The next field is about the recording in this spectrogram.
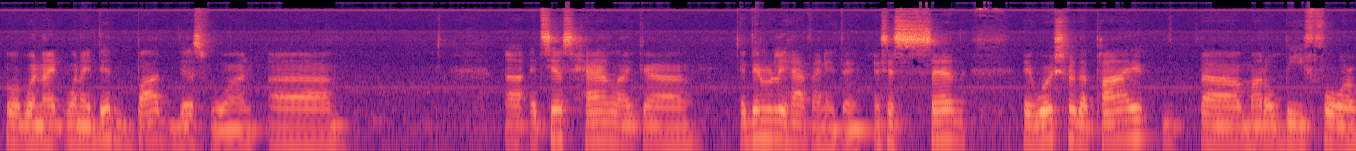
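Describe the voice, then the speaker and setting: Hesitant male streamer host, casual and unscripted, mid pitch. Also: fairly even intonation, slow, slight background noise. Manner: hesitant, restarts often. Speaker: streamer host fixing his PC. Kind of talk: casual live-stream chat.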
